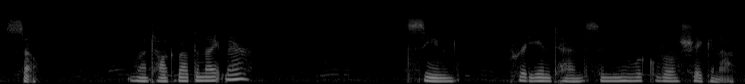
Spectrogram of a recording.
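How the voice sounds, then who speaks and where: A woman playing a wry, protective supervillain nemesis who talks softly and teasingly in a comforting ASMR roleplay audio drama. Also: sits low, fairly even intonation, normal speed, long pauses, slight background noise, lightly acted, poor audio. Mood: soothing, concerned. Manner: soft-spoken, teasing, conversational with hesitations.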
